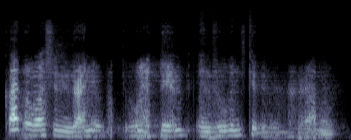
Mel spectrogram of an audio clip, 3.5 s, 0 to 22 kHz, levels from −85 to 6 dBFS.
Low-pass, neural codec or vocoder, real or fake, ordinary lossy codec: 19.8 kHz; codec, 44.1 kHz, 0.9 kbps, DAC; fake; Opus, 32 kbps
